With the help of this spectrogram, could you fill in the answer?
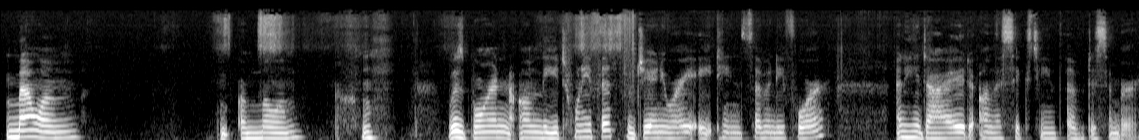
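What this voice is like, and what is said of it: Voice worn from illness. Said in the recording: “sorry about my voice. I've been sick for a couple of weeks.”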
